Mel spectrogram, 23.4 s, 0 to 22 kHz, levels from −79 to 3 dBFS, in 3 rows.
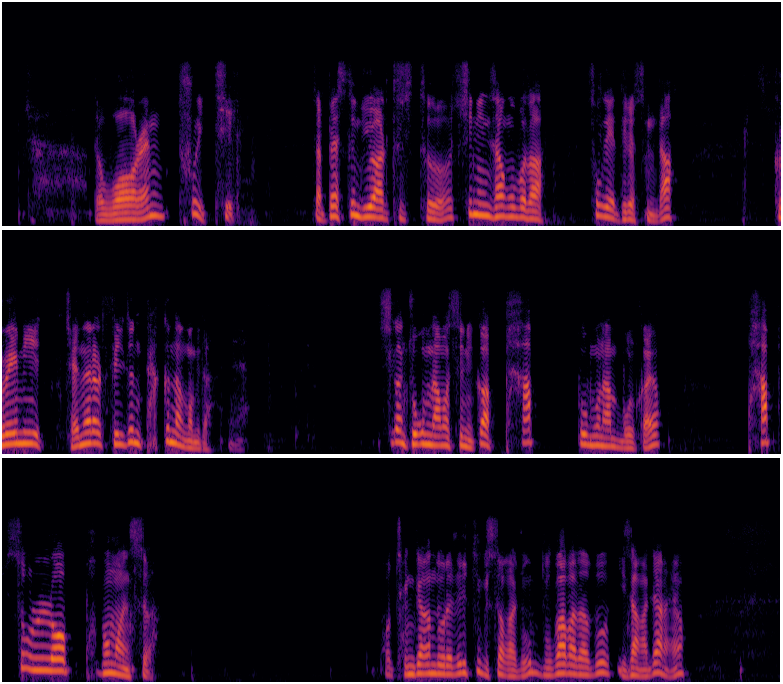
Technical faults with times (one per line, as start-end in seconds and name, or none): none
